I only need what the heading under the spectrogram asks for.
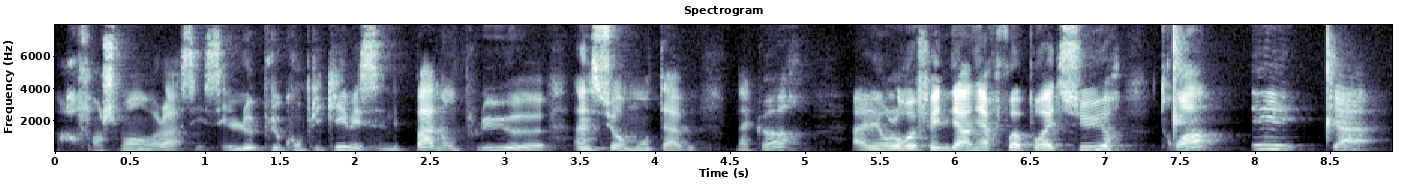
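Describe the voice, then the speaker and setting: A man's voice: fairly high pitch, expressive, moderate pace, few pauses, a bit bright, slight background noise. A man teaching a music lesson, explaining rhythm and intervals patiently and singing syllables and note names, with a piano behind him.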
